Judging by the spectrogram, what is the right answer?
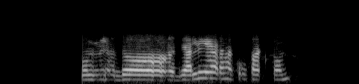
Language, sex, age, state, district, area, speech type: Santali, female, 45-60, West Bengal, Uttar Dinajpur, rural, conversation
